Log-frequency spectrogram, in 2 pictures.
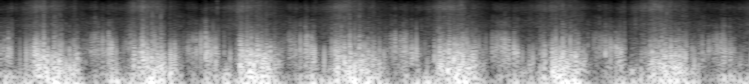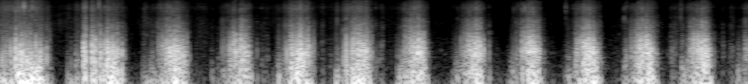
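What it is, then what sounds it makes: Fabric pillow scratched. Long fingernails scratch and squeeze a soft, stuffed white fabric pillow with a woven textured band. For about eight seconds the scratching is a dense, continuous rough rustle, heavy in the low end with a faint bright hiss on top. It then breaks into a steady rhythm of separate scraping strokes with short silences between them.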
